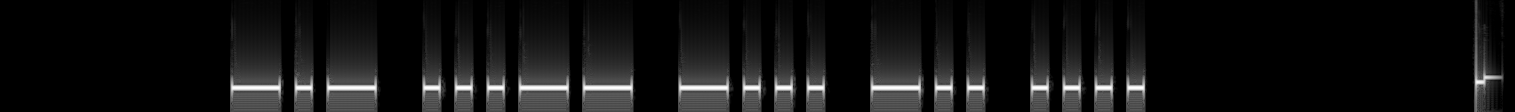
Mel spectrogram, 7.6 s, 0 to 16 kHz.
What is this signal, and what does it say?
Morse code, heard as a keyed tone, about 15 wpm, 700 Hz. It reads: K3BDH
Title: USA Call Signs - 5 Characters - 3x Character Spacing - 15wpm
